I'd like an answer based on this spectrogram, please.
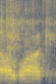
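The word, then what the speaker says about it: en bloc: move on to the on block and yeah that's how it's pronounced again uh that is it's a French word and it actually means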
